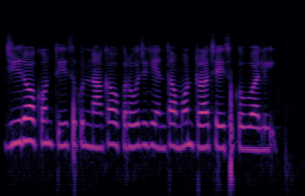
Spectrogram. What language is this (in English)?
Telugu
